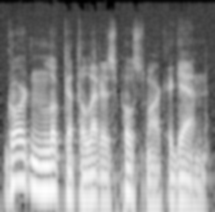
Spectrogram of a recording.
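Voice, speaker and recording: Low-voiced male audiobook narrator. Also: sing-song, brisk, darkish tone, dry recording. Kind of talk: scripted dramatic fiction narration.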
